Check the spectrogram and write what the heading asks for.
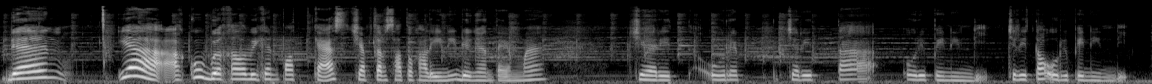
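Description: A woman's voice: medium pitch, creaky. A young woman, hosting her own podcast in a chatty way with lots of fillers and English phrases thrown in. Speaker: podcast host. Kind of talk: casual solo podcast.

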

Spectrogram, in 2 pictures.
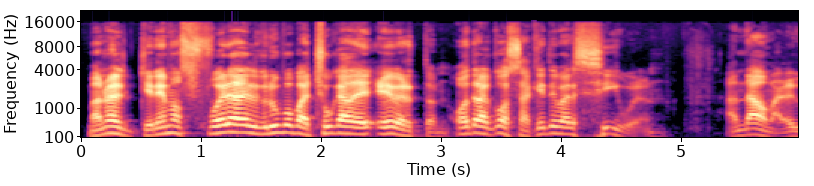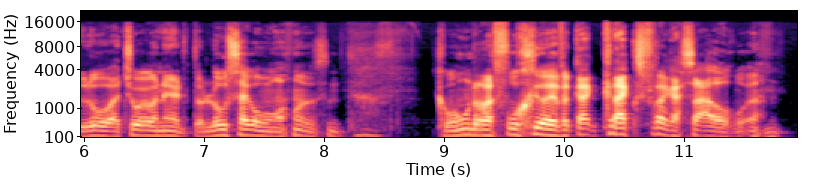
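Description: With lively intonation, a medium pitch, and normal speed, a man hosts a casual football stream. He has a Chilean accent and swears freely while reading out chat messages.

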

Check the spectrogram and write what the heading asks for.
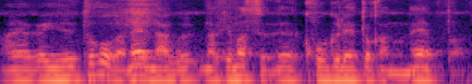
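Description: A man from Hokkaido talks fast and rambles through his stories, letting asides trail off softly. He reads listener mail out as a co-host in a relaxed chat. A faint hiss sits under the recording. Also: medium pitch. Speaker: podcast co-host.

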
